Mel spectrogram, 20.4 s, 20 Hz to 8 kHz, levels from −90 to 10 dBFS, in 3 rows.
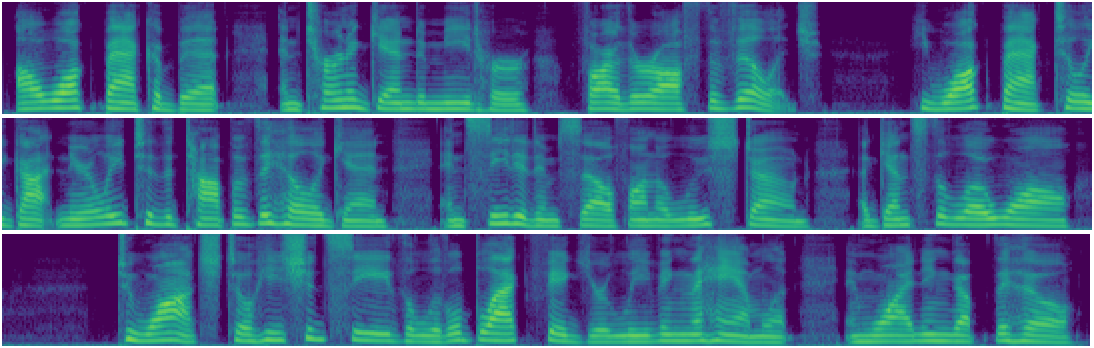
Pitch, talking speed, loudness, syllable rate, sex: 165 Hz, 170 wpm, -18 LUFS, 4.4 syllables/s, female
